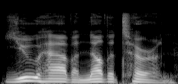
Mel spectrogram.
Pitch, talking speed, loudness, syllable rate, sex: 120 Hz, 135 wpm, -15 LUFS, 3.6 syllables/s, male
